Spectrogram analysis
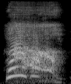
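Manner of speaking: loud frustrated scream; high cry of despair; Tsukasa. A narrator's reading. Tsukasa at wit's end without phone, screaming.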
